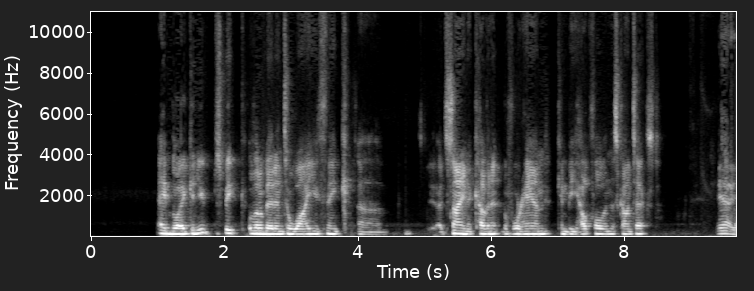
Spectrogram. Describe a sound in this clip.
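A young man speaks earnestly over an online call.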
